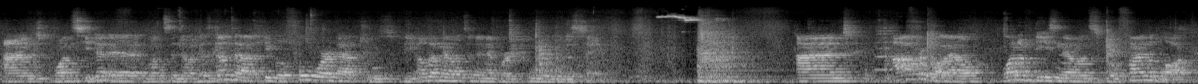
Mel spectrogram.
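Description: A young man from the Italian-speaking part of Switzerland, with a Swiss accent, giving a relaxed, self-deprecating seminar talk full of ums and uhs, recorded in a lecture room. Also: mid-range voice. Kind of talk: technical lecture to a live audience. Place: lecture room with a projector screen. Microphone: far room camera, no visible mic. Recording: echoey room, distant mic, background noise.

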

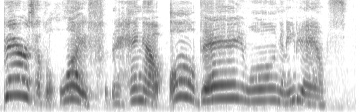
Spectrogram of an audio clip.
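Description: An eager young jungle boy in a children's storybook, acted out by a woman. The voice is high and pushed up further, playful and cheeky, with an excitable, insistent way of talking. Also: takes it slowly, vocal fry, heavily acted.

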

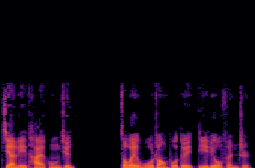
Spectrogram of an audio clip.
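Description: A man's voice: lowish voice, lively intonation, normal speed, dry recording, clean studio sound, natural voice. A man dubbing a serious, authoritative speaker in a documentary. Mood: official, firm. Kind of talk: dubbed documentary speech.

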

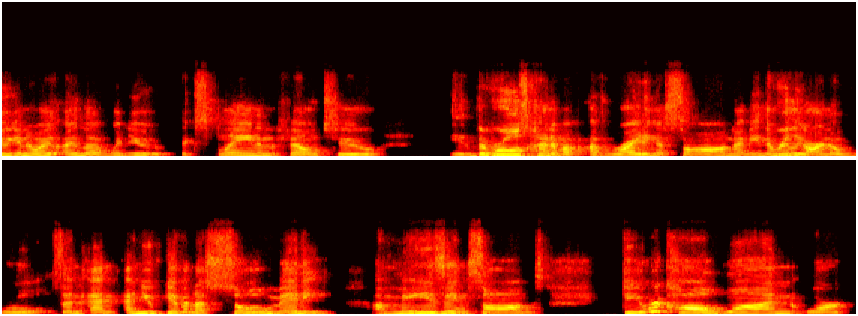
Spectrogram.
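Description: A woman's voice: fairly high pitch, pushed and bright, poor audio. A middle-aged woman interviewing guests over a video call from her living room, effusive and chatty, with many restarts.

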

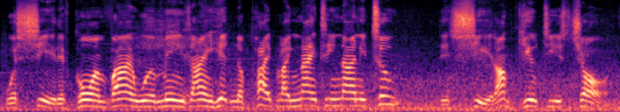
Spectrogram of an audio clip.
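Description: A man's voice: sits high, moderate pace, over music, close to an everyday voice. An actor playing a blunt, exasperated, streetwise young man in a video game cutscene, talking in profane slang.

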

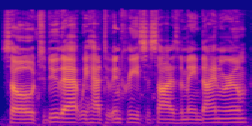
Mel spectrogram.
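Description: Male manager for presentation voice-over: bright, forceful, smooth tone, explanatory and somewhat halting. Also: medium pitch, little pitch movement. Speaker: club manager presenting renovation plans.

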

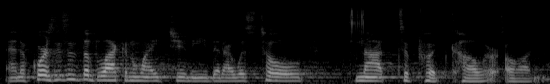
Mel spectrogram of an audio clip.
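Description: A middle-aged woman from Guyana giving a relaxed, chatty talk about her portraits, laughing often and restarting her sentences. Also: low-pitched, normal speed. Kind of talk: gallery artist talk. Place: small gallery room with seated audience, indoors. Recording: long reverb from the room.

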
